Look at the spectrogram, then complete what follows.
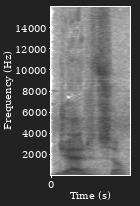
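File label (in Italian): "gerso", vocabolario dialettale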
